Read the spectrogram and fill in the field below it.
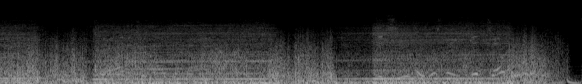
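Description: A Yamaha R6 motorcycle on its first ride makes an abnormal noise: a steady, droning engine tone with a wavering whine and constant wind rush, loud and close throughout.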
